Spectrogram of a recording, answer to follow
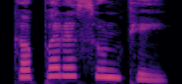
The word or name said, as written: ಕಪರಸುಂಠಿ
